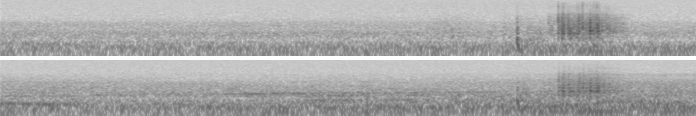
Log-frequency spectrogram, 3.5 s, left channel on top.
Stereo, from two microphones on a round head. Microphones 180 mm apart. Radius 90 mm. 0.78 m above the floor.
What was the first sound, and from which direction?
Footsteps, 80° left.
